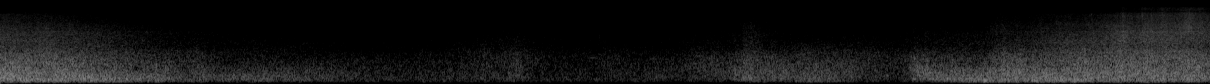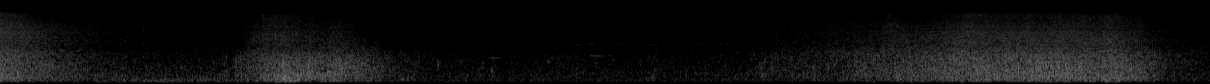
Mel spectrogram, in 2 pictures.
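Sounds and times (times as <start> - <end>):
waves breaking on the shore: 0.0 - 3.8, 7.0 - 13.2, 14.4 - 16.1, 19.7 - 24.2
steady hiss of surf: 0.0 - 24.2
faint high tone: 17.0 - 19.6.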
